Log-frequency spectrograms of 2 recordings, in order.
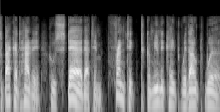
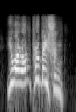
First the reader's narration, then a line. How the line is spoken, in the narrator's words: shrieked Professor Umbridge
